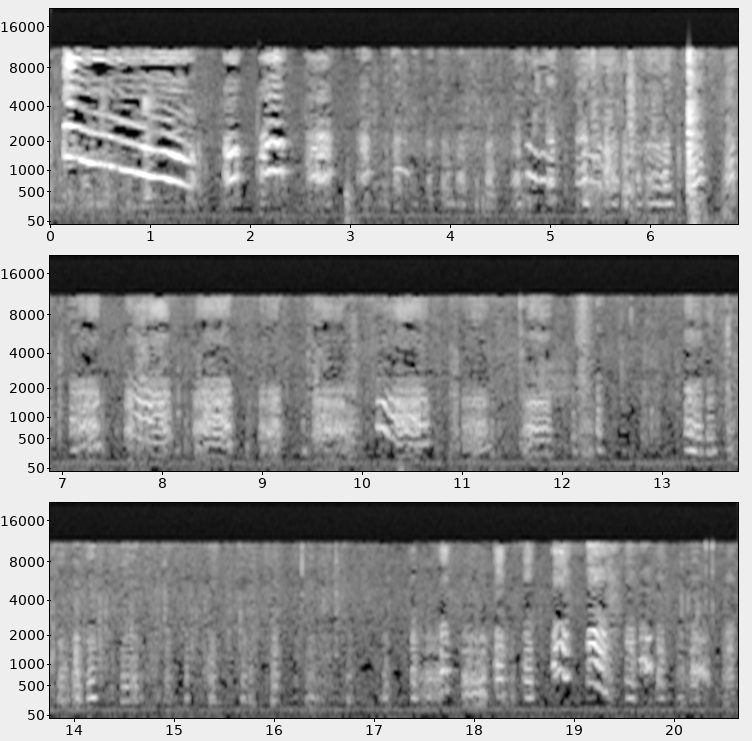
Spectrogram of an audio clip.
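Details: Two-week-old Saluki puppies from one litter whimpering and squealing in a rapid, irregular run of short, rising and falling whines, with a sharp high sweeping squeal at the start.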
